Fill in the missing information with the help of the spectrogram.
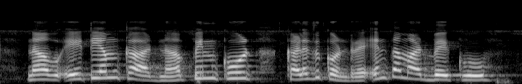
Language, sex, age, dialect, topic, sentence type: Kannada, female, 18-24, Coastal/Dakshin, banking, question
